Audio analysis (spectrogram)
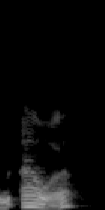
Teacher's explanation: just like in modern English the H isn't pronounced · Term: H dropping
